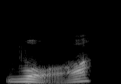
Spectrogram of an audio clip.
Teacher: Wǒ is pronounced using the falling rising tone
